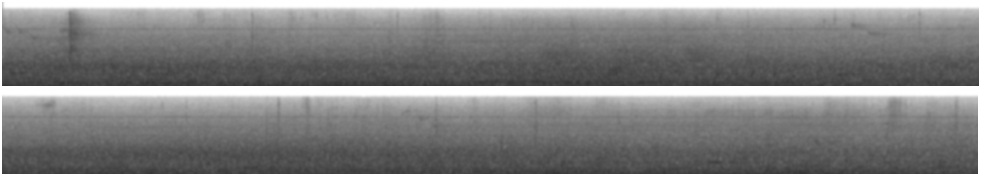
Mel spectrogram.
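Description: A violin plays a melody.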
